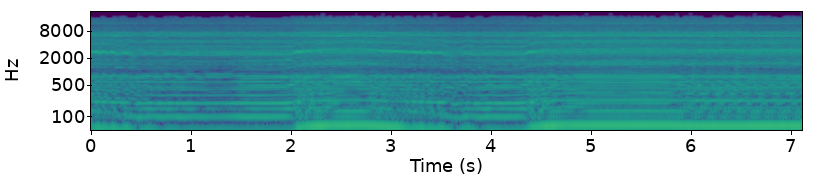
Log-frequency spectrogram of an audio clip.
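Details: 1970s Soviet Czajka vacuum cleaner motor after replacing both bearings (16100 and 627), run bypassing the capacitor: whine surges and drops in steps every couple of seconds; uneven running, rotor likely needs replacing.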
